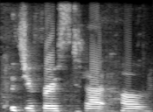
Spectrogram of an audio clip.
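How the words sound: It is said in a deep voice.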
